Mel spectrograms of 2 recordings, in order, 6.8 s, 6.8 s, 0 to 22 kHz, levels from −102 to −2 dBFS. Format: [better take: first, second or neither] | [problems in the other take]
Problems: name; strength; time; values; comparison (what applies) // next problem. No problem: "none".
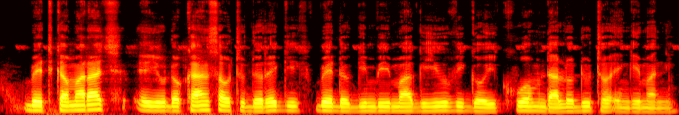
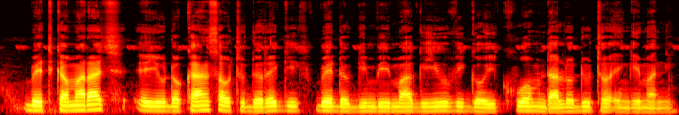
second | noise reduction (neural mask model Resemble Enhance denoiser)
